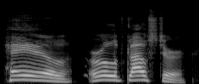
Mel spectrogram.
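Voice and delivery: put-on young yeoman calling down to the earl. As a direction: hail the earl across the gatehouse. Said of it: "a young spot-faced yeoman called".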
